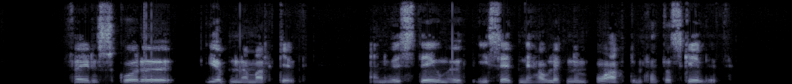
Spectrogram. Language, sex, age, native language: Icelandic, male, 20-29, Icelandic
